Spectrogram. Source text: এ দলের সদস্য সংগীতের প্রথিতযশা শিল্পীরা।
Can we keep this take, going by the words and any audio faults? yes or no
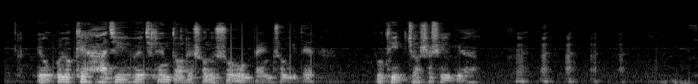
no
